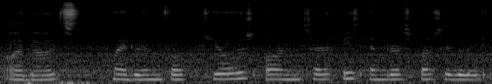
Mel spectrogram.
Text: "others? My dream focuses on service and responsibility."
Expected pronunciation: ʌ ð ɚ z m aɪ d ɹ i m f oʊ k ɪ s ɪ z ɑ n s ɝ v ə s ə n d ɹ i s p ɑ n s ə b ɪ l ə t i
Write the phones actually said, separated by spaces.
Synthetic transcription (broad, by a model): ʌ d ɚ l m aɪ d ɹ i m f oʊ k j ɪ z ɑ n s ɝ f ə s ə n d ɹ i s p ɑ n s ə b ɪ l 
